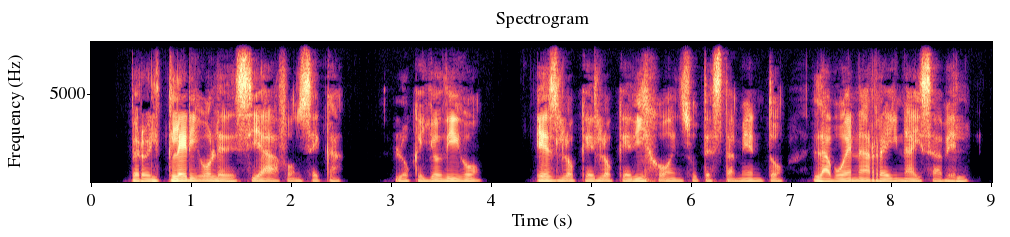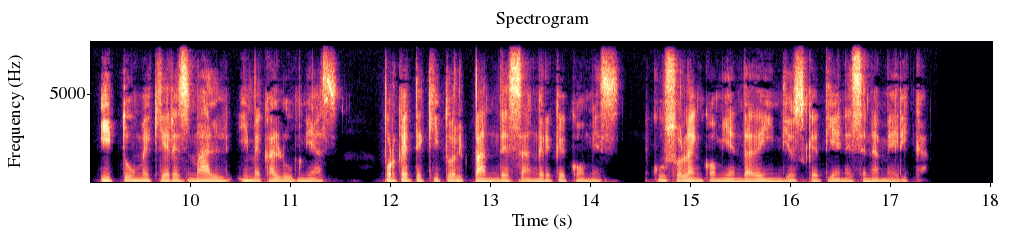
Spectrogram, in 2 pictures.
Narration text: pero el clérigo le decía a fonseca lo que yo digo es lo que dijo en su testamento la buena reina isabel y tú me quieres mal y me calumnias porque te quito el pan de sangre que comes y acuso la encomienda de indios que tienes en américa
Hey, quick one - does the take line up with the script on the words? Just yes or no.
no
